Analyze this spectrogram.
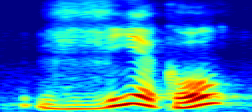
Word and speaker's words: vehicle: Vehicle, mesma coisa. Não tem som de H, então é vehicle.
